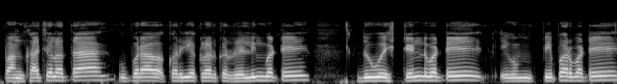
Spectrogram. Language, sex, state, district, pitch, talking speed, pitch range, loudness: Bhojpuri, male, Uttar Pradesh, Gorakhpur, 175 Hz, 135 wpm, 165-190 Hz, -13 LUFS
